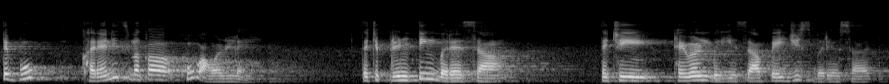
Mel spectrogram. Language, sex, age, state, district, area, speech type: Goan Konkani, female, 60+, Goa, Bardez, urban, spontaneous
